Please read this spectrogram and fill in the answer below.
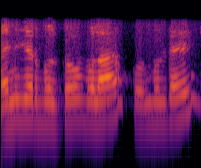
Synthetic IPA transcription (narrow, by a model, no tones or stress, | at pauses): mɛnid͡ʑəɾbolt̪obolakonbolt̪ae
